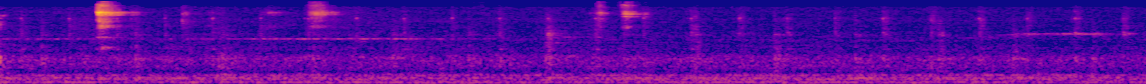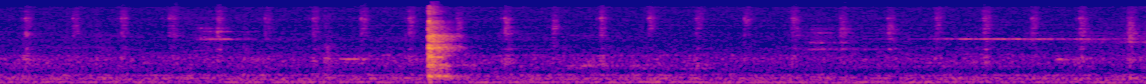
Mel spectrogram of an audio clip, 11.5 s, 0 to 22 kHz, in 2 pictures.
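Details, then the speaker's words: OTG oven at 180°C with a 20-minute timer baking potato wedges: faint steady ticks as the timer nears zero, then a single sharp ding; normal timer ticking and end bell. "शून्याच्या जवळ आलाय आता त्याचा आवाज होईल असा आवाज येतो म्हणजे ते पूर्ण झालं असं समजायचं"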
